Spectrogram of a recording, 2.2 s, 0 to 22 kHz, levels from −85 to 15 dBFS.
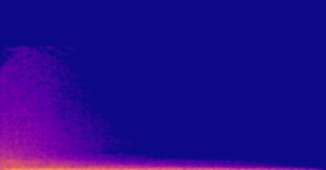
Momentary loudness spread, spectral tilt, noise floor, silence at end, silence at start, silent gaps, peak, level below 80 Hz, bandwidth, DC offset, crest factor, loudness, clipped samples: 17 LU; -9.5 dB/octave; -39 dBFS; 0.35 s; 0 s; none; 0 dBFS; -16 dBFS; 4 kHz; under 0.1%; 14 dB; -18 LUFS; under 0.1%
